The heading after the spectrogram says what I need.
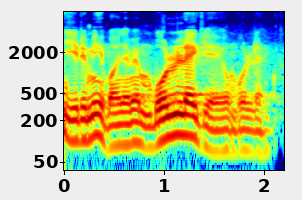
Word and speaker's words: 몰렉: 비슷하죠 예 미음 리을 히브리 단어는 자음으로만 써 있고 모음이 없어요 그러니까 미음 리을로 원래 돼 있는 건데 그 사람들이 읽을 때 말이라고지 읽기도 하고 멜렉이라고 읽기도 하고 예 몰렉이라고도 읽을 수 있다라고 하는 것입니다 또 밀곰이라고도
